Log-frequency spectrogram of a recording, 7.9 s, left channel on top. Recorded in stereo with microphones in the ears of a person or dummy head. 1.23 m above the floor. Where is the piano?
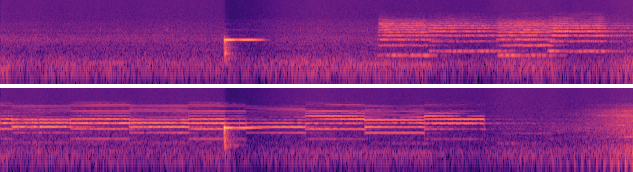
60° right (ahead or behind), 0.9 m.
